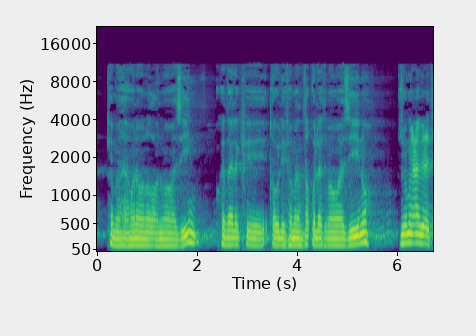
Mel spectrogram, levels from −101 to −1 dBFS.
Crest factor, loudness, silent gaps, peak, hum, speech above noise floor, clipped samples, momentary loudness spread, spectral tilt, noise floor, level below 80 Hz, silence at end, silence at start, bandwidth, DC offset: 12 dB; -18 LUFS; none; -6 dBFS; none; 22 dB; under 0.1%; 7 LU; -7 dB/octave; -39 dBFS; -62 dBFS; 0 s; 0.25 s; 11.5 kHz; under 0.1%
